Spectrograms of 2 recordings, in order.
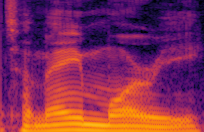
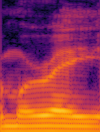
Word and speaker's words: Tomeu Morey: James Tynion writer, Jorge Jimenez as the artist, and I believe it's pronounced Tomeu Morey, or Morey as on the colors, who really brings this issue to life.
